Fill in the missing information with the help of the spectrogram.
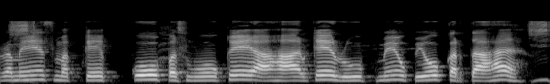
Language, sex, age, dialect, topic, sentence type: Hindi, female, 41-45, Kanauji Braj Bhasha, agriculture, statement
